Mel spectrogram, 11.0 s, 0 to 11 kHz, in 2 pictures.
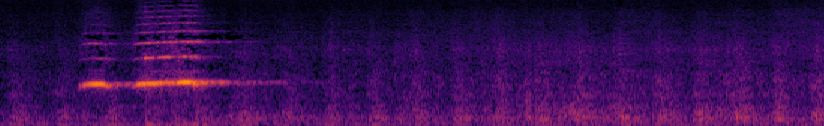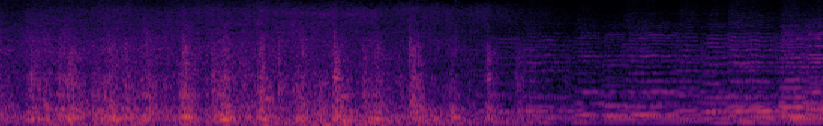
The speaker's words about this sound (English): on May 22nd at 11:30 a.m, for the first time there was a sound of the whistle of the first train on the Kursk-Kharkov-Azov line.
